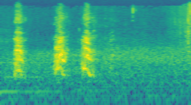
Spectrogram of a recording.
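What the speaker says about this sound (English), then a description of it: "And what a dog." A dog in the video game Skyrim gives three quick barks in a row, clear and fairly close, followed by quieter background ambience.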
